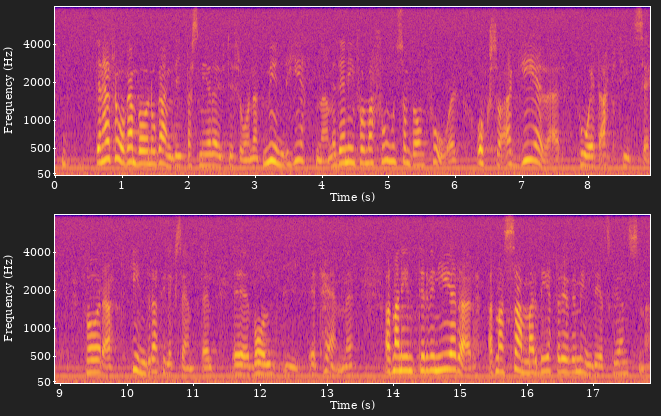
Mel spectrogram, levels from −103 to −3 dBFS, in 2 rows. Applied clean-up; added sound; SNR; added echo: none; none; none; none.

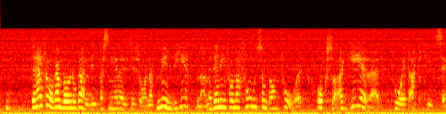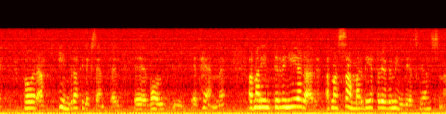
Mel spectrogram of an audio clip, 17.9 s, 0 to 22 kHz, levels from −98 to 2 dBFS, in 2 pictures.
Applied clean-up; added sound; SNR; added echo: none; none; none; reverberation time 0.1 s.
